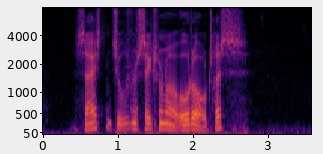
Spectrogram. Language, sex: Danish, male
